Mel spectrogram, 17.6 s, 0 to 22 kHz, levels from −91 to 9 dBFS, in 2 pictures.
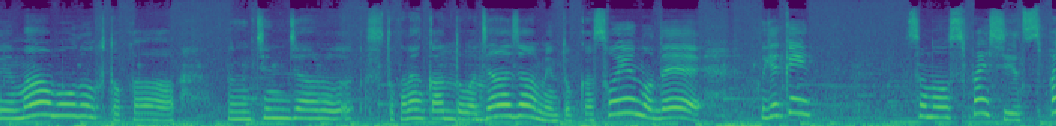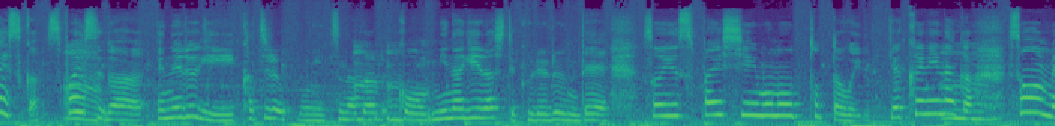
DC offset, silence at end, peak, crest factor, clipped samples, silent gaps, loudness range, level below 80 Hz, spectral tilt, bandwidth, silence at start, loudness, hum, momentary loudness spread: under 0.1%; 0 s; -6 dBFS; 14 dB; under 0.1%; none; 2 LU; -32 dBFS; -4 dB/octave; over 20 kHz; 0 s; -20 LUFS; none; 7 LU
